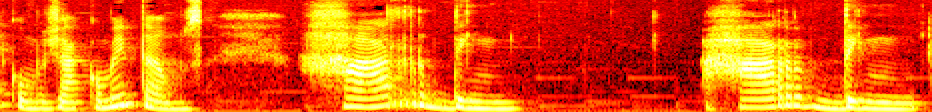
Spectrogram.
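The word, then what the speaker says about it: jardín: A pronúncia é din e com muita atenção, porque este N do final também não vai deixar a vogal ser muito aberta, né? Não pode falar de, é din, din, hardin.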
